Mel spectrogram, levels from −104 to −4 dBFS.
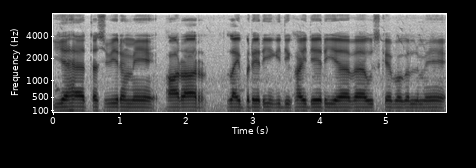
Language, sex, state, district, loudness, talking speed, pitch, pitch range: Hindi, male, Haryana, Rohtak, -15 LUFS, 150 wpm, 105 Hz, 100-105 Hz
